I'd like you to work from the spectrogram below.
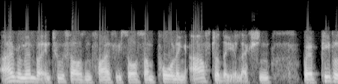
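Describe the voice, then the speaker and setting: Speaking in a German accent, a man keeps a fairly quick pace. His pitch is medium. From Germany. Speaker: think tank director. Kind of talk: interview.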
